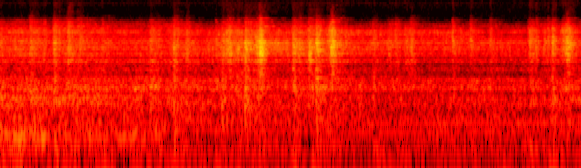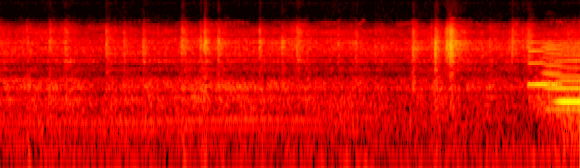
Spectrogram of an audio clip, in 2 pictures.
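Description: Passenger train coaches rolling away on jointed track, their wheels clicking over the rail joints over a steady rumble. Near the end the train's diesel locomotive sounds its horn, a chord of several steady tones.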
